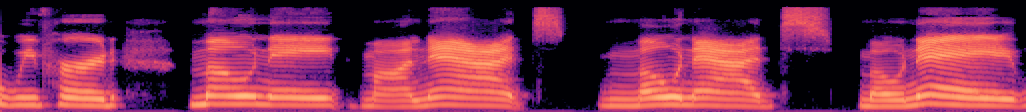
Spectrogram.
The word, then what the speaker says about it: Monat: But it is Monet,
